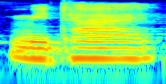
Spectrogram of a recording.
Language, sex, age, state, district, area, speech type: Assamese, female, 45-60, Assam, Dhemaji, urban, spontaneous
